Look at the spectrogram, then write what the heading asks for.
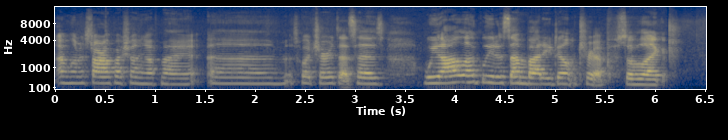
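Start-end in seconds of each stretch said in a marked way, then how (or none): none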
